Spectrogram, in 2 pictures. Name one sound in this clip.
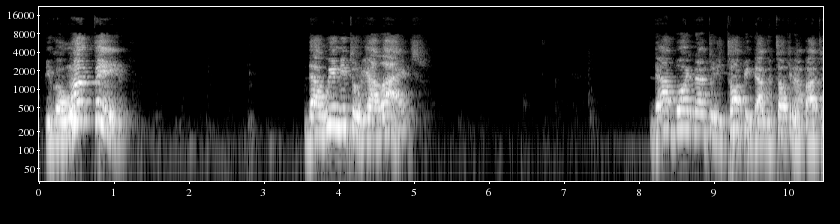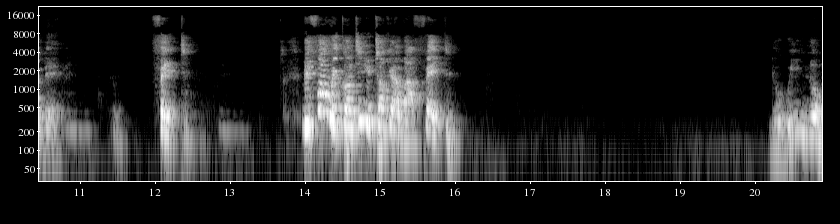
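A middle-aged man speaks with animation into a microphone, with long pauses between phrases.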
